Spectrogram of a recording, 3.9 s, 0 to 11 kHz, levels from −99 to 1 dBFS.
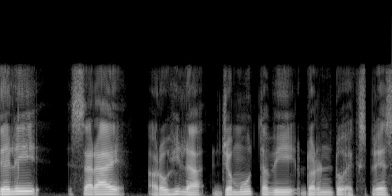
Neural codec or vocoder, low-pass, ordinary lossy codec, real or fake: none; 7.2 kHz; none; real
